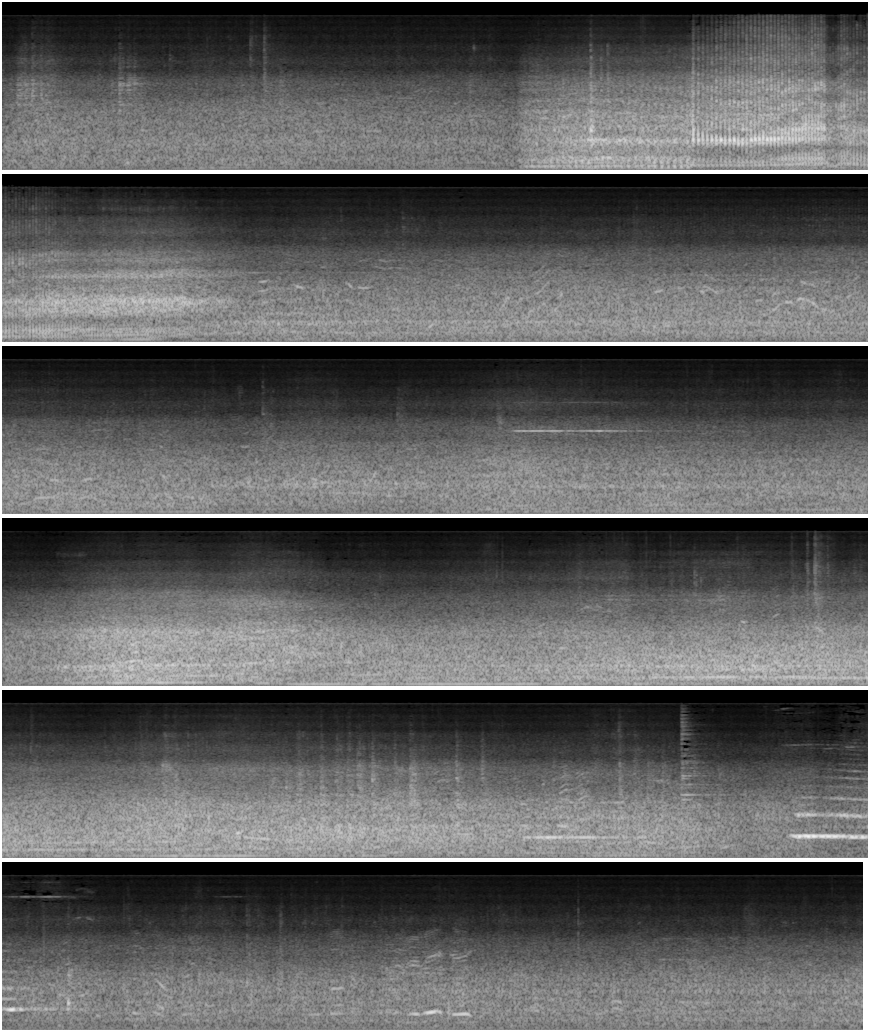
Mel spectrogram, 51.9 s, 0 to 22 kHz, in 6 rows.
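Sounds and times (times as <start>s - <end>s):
city street traffic: 0.0s - 51.9s
tram rumble: 0.0s - 51.9s
trolleybus passing: 0.0s - 51.9s
tram wheels squealing on rails: 2.8s - 24.7s, 31.5s - 34.7s, 36.0s - 48.1s
brief high squeal: 22.3s - 23.8s.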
